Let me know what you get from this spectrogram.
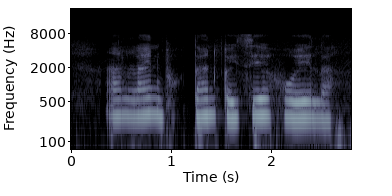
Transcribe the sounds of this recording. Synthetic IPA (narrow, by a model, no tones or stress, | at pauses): anlajnbʱuɡt̪ankəɪsehoela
